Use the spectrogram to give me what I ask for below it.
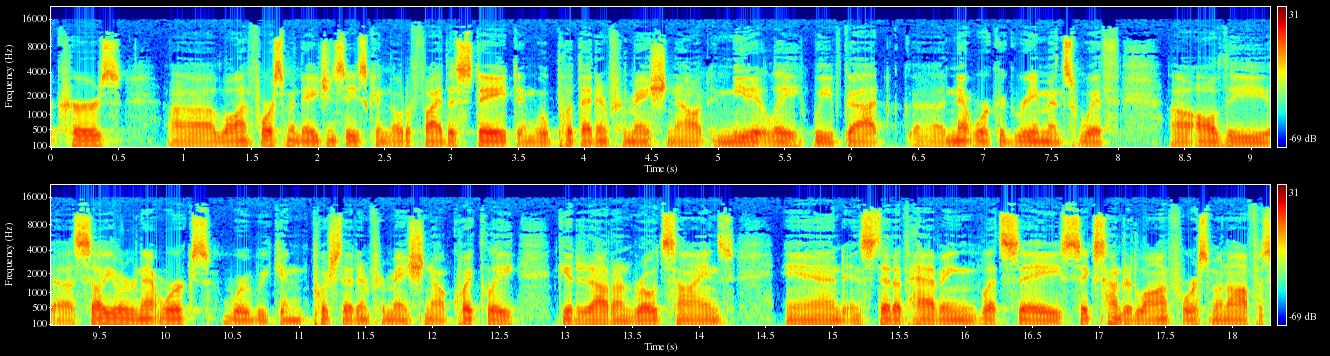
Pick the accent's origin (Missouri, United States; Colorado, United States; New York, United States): Colorado, United States; Colorado Springs; also born or lived in Denver / Montana; I'm from Colorado originally, born in Denver, raised in Colorado Springs. My dad was military, but we ended up being assigned up at Malmstrom Air Force Base in Montana when I was still in high school.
